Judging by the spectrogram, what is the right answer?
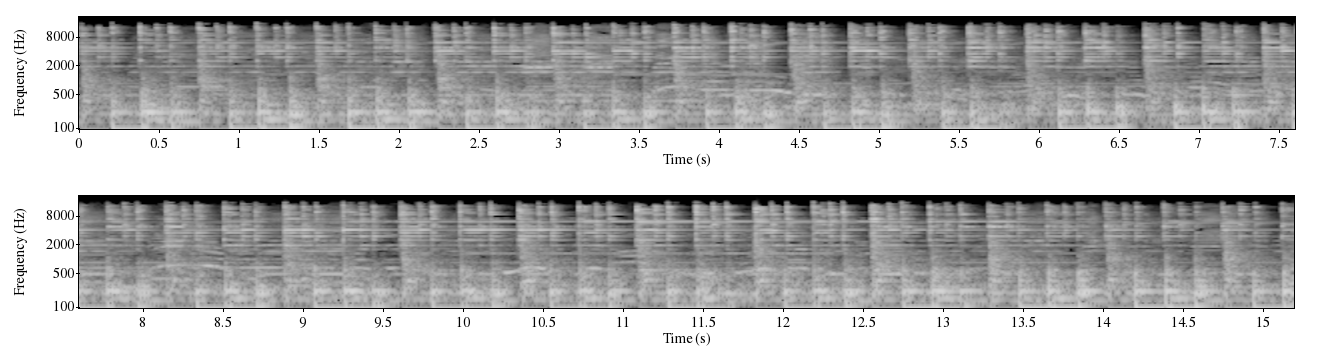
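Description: Forró pé de serra music played live: accordion melody over a steady, driving zabumba bass-drum beat, with a triangle struck in a fast, continuous rhythm.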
